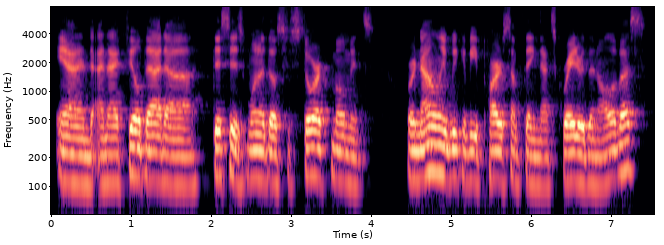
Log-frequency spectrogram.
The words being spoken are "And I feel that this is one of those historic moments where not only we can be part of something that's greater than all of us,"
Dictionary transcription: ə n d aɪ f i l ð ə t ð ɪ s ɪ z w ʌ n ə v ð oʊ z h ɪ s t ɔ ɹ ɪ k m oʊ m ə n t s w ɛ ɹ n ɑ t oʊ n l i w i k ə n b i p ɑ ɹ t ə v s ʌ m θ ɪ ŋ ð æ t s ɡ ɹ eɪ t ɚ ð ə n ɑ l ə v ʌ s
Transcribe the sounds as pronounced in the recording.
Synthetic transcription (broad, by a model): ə n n aɪ f i l ð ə t ð ɪ s ɪ z w ʌ n ə v ð oʊ z h ɪ s t ɔ ɹ ɪ k m oʊ m ə n t s w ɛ ɹ n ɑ t oʊ n l i w i k ə n b i p ɑ ɹ t ə v s ʌ m θ ɪ ŋ ð æ t s ɡ ɹ eɪ t ɚ ð ə n ɑ l ə v ʌ s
